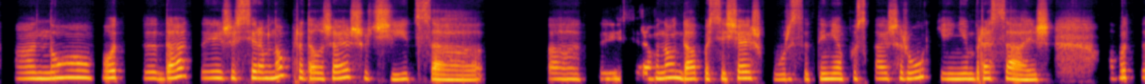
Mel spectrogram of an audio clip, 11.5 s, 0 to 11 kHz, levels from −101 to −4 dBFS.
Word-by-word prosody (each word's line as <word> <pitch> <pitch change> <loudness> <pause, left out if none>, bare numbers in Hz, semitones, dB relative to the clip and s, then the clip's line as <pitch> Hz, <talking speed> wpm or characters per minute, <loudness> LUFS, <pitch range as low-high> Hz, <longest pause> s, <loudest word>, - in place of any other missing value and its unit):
э, 230 +1 -2
но 260 +3 +3
вот 265 0 +1 0.2
да, 245 +6 +1
ты 250 0 -2
же 250 +2 +2
всё 255 +2 +1
равно 245 +6 +3
продолжаешь 245 -2 +1
учиться, 200 -4 0 0.6
э. 215 -1 -3 0.2
Ты 220 0 -6
всё - - -27
равно, 235 +4 +2
да, 225 -2 +4
посещаешь 225 +2 +1
курсы. 205 +1 -6
Ты 205 +2 -5
не 220 0 +4
опускаешь 225 +1 -3
руки 250 +3 -2
и 215 - -1
не 215 0 +3
бросаешь. 215 -4 +2 0.6
А 230 - -17
вот 270 0 -2
230 Hz, 135 wpm, -21 LUFS, 215-250 Hz, 0.6 s, да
